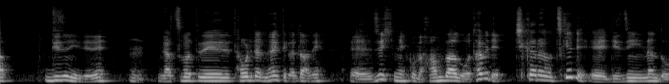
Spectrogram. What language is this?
Japanese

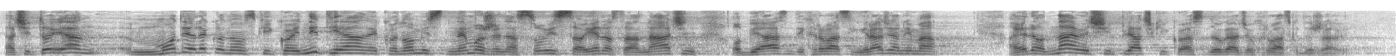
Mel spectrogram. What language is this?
Croatian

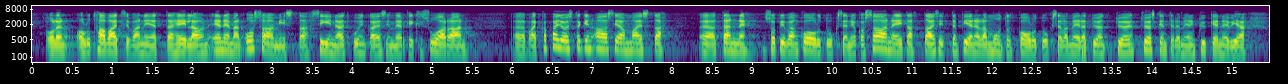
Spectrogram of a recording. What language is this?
Finnish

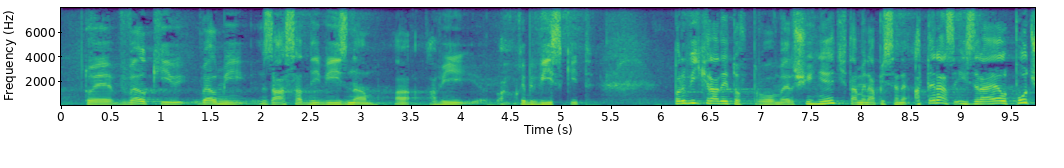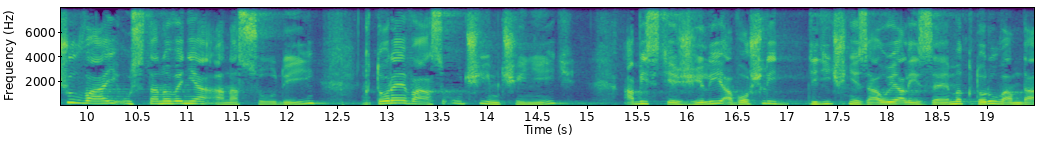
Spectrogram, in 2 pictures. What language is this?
Slovak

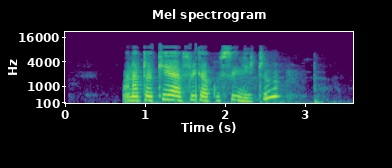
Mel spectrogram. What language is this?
Swahili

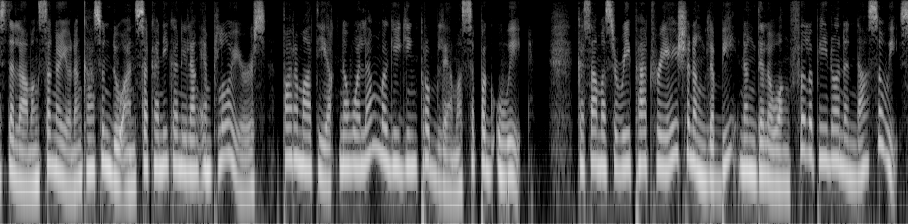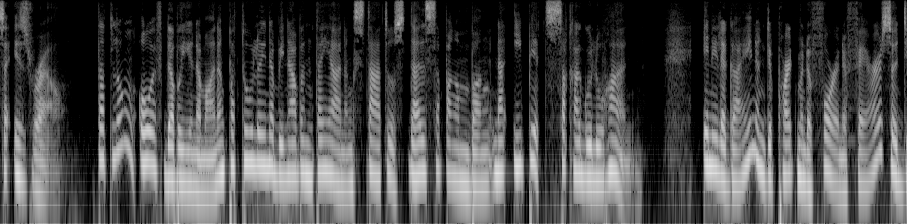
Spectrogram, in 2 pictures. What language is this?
Filipino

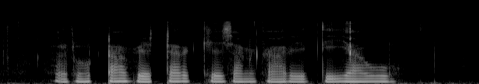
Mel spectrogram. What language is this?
Magahi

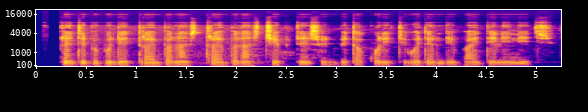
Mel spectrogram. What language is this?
Nigerian Pidgin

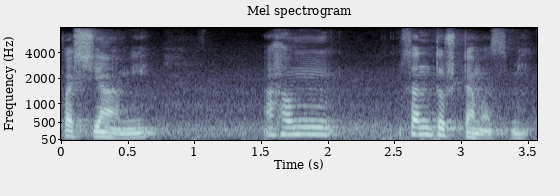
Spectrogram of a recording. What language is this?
Sanskrit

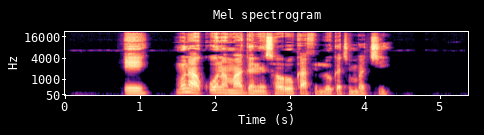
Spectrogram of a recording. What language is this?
Hausa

